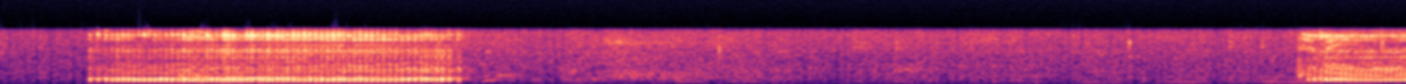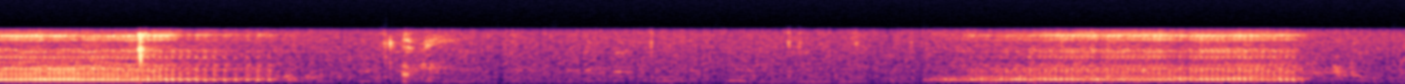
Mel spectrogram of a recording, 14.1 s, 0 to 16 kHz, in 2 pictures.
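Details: Three loud, long, rumbling snores with quiet gaps, about 13 breaths/min, from a sleeping bulldog; heavy snoring.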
